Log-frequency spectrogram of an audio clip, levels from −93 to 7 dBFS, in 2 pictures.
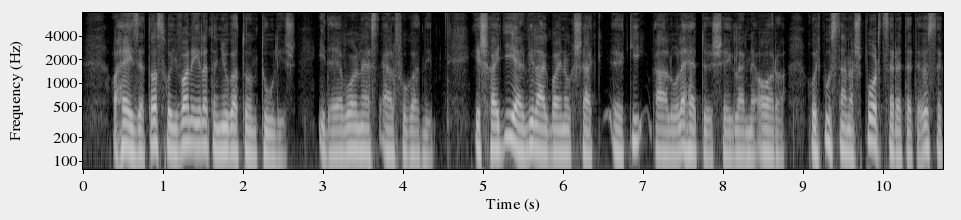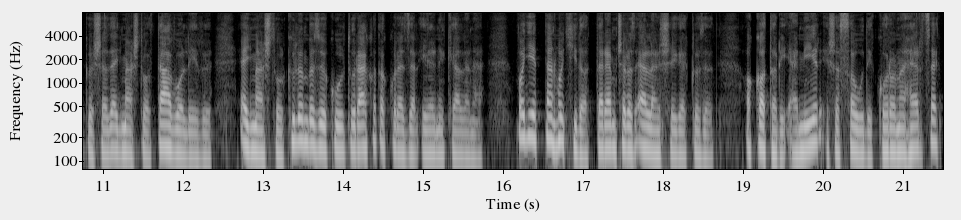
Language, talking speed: Hungarian, 155 wpm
